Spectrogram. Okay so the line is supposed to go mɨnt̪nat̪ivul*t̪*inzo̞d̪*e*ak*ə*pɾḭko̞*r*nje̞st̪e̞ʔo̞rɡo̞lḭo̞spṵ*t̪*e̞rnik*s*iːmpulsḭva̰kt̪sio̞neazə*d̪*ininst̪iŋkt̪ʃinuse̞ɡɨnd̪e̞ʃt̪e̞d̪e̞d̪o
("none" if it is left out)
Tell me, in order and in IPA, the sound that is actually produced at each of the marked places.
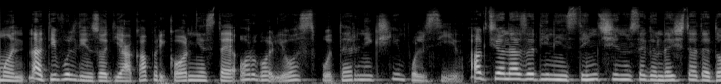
d̪, i, a, r, t̪, ʃ, d̪

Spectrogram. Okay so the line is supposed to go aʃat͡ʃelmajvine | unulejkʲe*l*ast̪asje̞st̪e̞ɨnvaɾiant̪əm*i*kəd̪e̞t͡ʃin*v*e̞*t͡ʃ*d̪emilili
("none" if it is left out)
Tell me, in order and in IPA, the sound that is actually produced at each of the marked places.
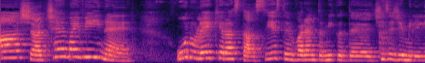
ɾ, i, z, t͡ʃ

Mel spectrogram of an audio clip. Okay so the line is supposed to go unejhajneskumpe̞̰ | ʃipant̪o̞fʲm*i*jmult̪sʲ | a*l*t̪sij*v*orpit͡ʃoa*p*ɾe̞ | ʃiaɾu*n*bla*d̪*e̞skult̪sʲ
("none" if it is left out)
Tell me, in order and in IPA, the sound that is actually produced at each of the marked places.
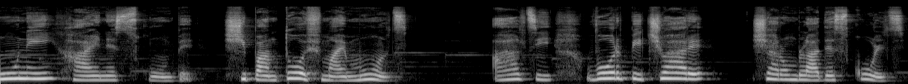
a, l, v, none, m, d̪

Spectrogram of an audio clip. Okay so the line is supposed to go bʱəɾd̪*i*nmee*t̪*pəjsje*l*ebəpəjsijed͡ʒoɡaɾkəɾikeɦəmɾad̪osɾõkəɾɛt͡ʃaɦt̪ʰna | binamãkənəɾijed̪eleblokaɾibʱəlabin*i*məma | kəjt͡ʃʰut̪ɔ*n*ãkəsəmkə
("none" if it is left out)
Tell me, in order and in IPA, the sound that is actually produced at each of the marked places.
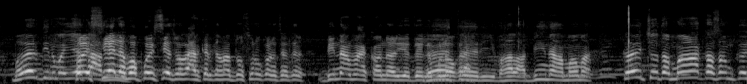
i, none, l, a, m

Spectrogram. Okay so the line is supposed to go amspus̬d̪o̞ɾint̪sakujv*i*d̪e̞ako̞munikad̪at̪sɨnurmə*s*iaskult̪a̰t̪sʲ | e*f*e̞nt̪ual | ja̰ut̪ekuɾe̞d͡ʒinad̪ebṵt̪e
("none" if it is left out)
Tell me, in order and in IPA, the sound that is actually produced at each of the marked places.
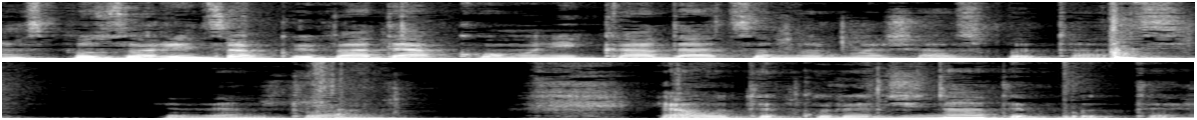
a, ʃ, v

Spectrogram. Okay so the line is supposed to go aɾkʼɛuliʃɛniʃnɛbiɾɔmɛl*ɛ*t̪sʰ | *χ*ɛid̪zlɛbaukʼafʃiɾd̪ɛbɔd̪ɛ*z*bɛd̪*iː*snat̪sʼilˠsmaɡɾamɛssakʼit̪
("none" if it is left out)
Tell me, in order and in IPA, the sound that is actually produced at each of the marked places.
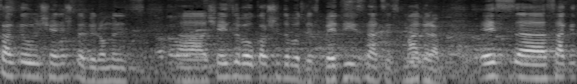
i, ʃ, s, iː

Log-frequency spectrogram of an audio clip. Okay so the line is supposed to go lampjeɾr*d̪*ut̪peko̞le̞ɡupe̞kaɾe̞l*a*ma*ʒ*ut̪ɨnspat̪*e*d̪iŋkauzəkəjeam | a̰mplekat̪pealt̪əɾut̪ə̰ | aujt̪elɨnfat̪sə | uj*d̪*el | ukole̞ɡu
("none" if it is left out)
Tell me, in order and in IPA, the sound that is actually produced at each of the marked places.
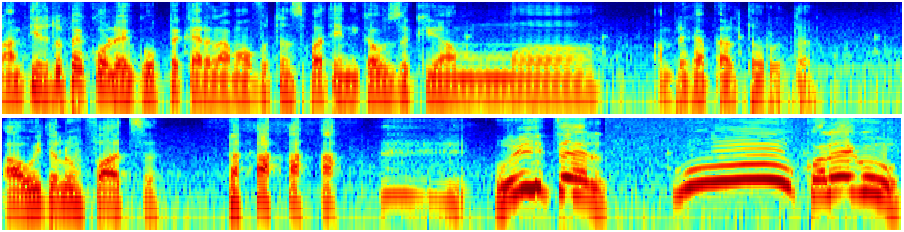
d̪, a, v, e, t̪

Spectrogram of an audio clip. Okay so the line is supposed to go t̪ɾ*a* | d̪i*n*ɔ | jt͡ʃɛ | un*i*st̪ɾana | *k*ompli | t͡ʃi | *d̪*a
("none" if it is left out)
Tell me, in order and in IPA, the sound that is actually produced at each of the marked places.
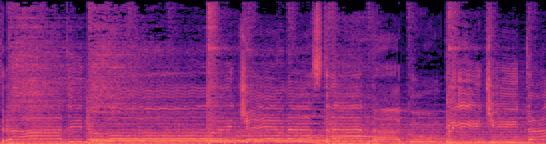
a, n, a, k, t̪

